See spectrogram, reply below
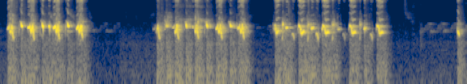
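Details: A female yellow-vented bulbul calls for a male in three lively bursts of fast, chattering, bubbly notes, ending with one short chirp.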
